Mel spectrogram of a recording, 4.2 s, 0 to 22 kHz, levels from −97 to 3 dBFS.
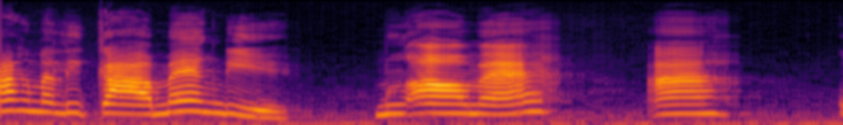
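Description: From 1.22 s to the end, the speech falls into a time-stretched section. The pace drops abruptly to about 0.58 times normal speed while the pitch stays put, likely because software lengthened the passage by repeating short slices of sound. It sounds drawn out and dragging. On a spectrogram, the harmonics keep their spacing but stretch sideways, and the waveform shows elongated envelopes.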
